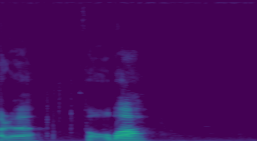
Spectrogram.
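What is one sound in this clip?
A man speaks firmly at close range.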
